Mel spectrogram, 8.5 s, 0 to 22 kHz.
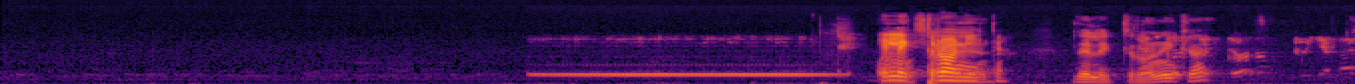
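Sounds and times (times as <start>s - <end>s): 
telephone ringing tone on an outgoing call: 3.3s - 5.2s
speech: 5.5s - 7.7s.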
